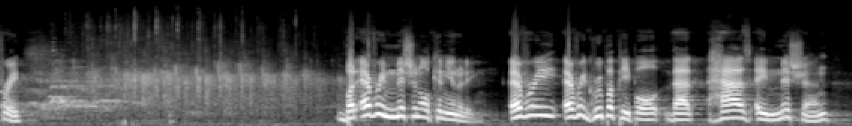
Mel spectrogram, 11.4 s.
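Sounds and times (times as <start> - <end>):
speech: 0.0 - 0.6, 4.5 - 11.2
audience applause: 0.6 - 4.6.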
